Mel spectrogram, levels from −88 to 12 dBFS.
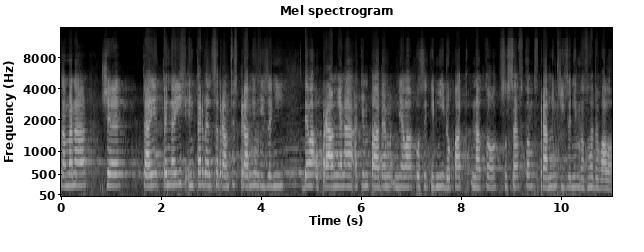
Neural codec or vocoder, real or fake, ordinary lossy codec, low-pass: codec, 44.1 kHz, 2.6 kbps, SNAC; fake; Opus, 16 kbps; 14.4 kHz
